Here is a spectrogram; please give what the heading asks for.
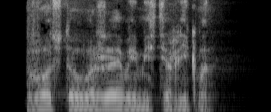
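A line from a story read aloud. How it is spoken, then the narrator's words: Sigh. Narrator (Russian): вздохнул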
